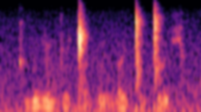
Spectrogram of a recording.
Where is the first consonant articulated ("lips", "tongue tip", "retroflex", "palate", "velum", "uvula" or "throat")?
velum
